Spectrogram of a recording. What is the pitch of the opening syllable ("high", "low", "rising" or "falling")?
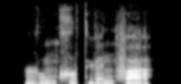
rising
